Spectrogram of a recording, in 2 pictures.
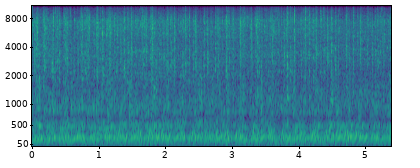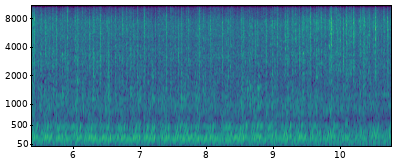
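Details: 5.3L LS V8 for a swap, first start on an engine stand after fuel pump priming: loud, steady V8 idle with an even low rumble and no knocks or stumbles; normal idle.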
